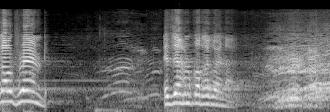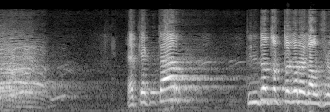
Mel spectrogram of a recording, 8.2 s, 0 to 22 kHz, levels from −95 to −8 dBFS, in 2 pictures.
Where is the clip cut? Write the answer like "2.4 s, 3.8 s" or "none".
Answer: none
